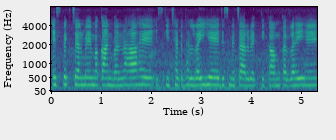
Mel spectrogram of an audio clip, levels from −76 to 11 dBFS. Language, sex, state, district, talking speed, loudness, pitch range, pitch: Hindi, female, Bihar, Kishanganj, 215 wpm, -17 LUFS, 235-250 Hz, 245 Hz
